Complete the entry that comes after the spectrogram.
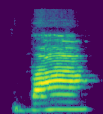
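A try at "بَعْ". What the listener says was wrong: Ba. Make the ayn deeper.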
